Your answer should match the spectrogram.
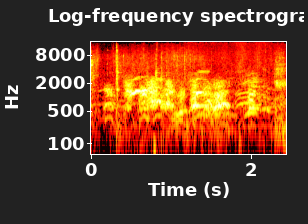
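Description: Reigning champion Yor Olsom's team of 13 sled dogs barks and yips excitedly as it leaves for Katna after a 24-hour break, their overlapping high-pitched yelps forming a dense, continuous chorus for the whole stretch.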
